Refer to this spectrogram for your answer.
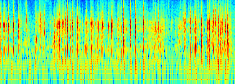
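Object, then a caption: Laminated cardboard board book. A laminated cardboard board book is held upright while palms and fingertips grip and rub its laminated cover. Short, squeaky bursts and dry crinkly rubbing come in quick, uneven runs across the clip. The sound is quiet and bright, with almost no low end.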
